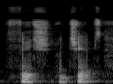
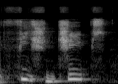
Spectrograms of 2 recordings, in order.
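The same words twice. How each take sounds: First: "fish and chips" with short I in both words; correct short I. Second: "feesh and cheeps" for "fish and chips", pitched high; foreign long E. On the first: Teacher correcting the foreign version, short I sounds. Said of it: "It's incorrect to say fish and chips". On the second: Teacher showing an incorrect foreign version, long E sounds. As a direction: turn both vowels in "fish and chips" into ee. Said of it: "that's foreign". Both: Shown as a demonstration.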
